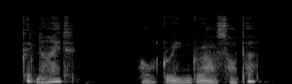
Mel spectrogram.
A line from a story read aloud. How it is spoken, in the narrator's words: he whispered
